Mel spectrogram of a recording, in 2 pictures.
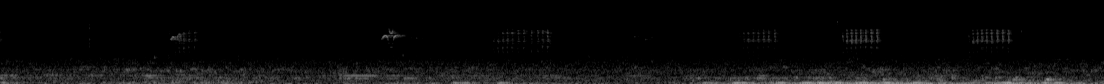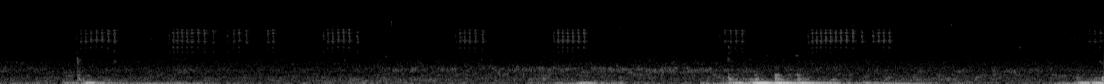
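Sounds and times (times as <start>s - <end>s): low wind rumble: 0.0s - 22.0s
bird calling: 11.9s - 14.7s, 15.6s - 16.0s, 16.6s - 17.0s, 18.2s - 20.0s.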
